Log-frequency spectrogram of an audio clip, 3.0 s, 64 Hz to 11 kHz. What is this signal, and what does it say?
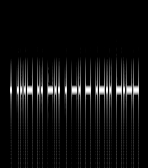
Morse code, heard as a keyed tone, about 34 wpm, 700 Hz. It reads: EVIDENTLY
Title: LY Suffix - Top 100 Words with Base Words 35wpm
